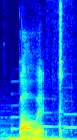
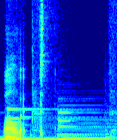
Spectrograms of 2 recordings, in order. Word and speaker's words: ballet: movements were so smooth ballet do I pronounce t see ballet oh oh I just want to know prounce ballet ballet ballet ballet so we don't we don't pronounce t ballet ballet ballet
